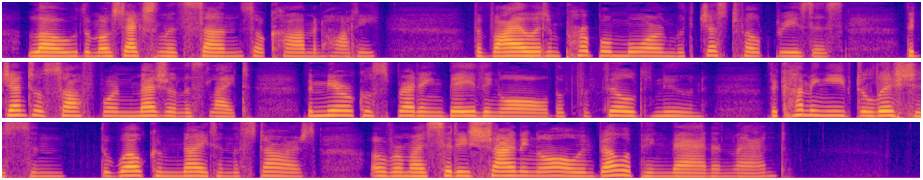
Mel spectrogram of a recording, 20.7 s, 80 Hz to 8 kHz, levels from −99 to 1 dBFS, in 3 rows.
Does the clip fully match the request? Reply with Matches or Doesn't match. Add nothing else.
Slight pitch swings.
Matches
